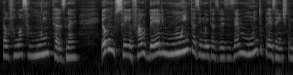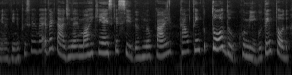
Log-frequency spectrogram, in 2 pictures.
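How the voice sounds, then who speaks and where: A woman's voice: mid-range voice, lively intonation, normal speed, warm tone. A Brazilian woman in her thirties, a podcast guest telling her own story in a reflective, emotional way. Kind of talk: casual podcast conversation.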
